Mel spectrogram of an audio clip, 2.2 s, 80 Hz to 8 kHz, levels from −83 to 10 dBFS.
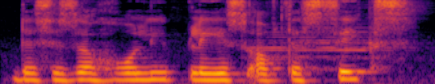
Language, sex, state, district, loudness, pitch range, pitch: English, female, Assam, Kamrup Metropolitan, -14 LUFS, 185-195 Hz, 190 Hz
